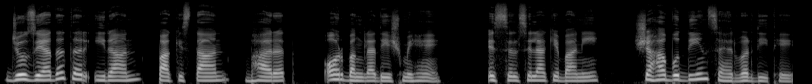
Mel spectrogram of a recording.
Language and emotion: Urdu, neutral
